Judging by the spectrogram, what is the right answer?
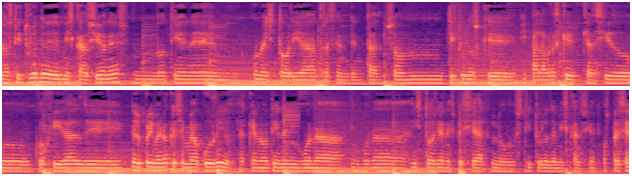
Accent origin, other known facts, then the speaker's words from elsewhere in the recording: Cali, Valle del Cauca, Colombia; now in Spain; Soy de Cali, Colombia, pero vivo en España hace 13 años aproximadamente.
